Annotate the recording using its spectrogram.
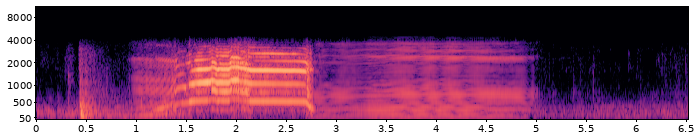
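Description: A cow mooing once, one long call: it rises in pitch and holds loud for about a second and a half, then drops abruptly to a lower, quieter tone that is held for about two more seconds before it stops.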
